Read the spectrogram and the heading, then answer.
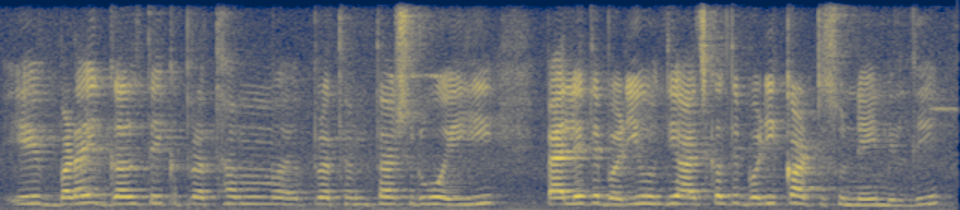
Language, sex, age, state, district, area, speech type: Dogri, female, 30-45, Jammu and Kashmir, Reasi, urban, spontaneous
